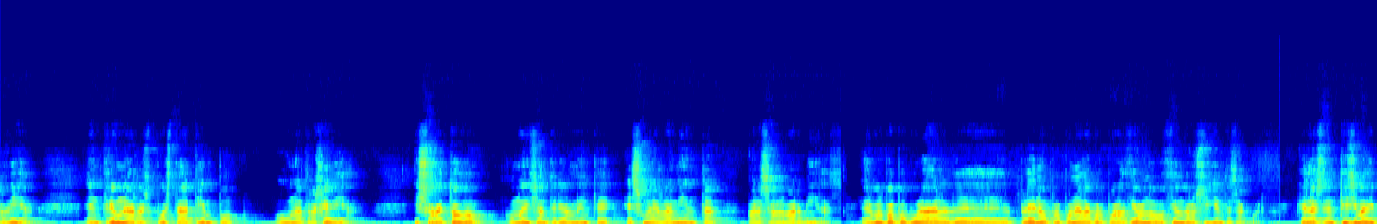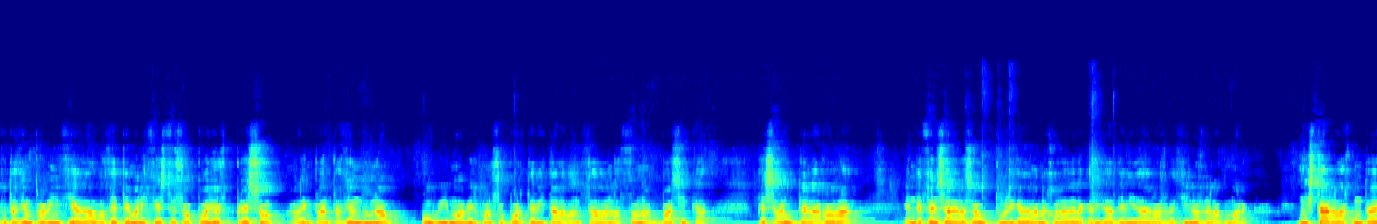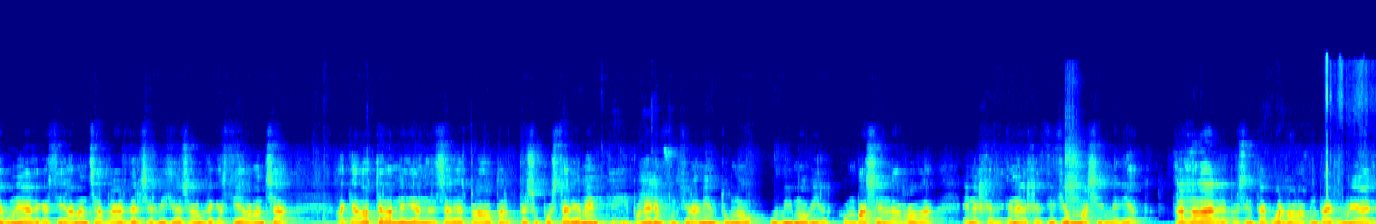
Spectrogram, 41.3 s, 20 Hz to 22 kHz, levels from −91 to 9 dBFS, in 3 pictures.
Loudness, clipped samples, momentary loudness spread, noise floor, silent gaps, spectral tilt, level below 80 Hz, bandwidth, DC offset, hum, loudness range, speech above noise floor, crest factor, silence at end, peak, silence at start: -23 LUFS; under 0.1%; 10 LU; -46 dBFS; none; -7.5 dB/octave; -44 dBFS; 8 kHz; under 0.1%; none; 3 LU; 24 dB; 20 dB; 0 s; -4 dBFS; 0 s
